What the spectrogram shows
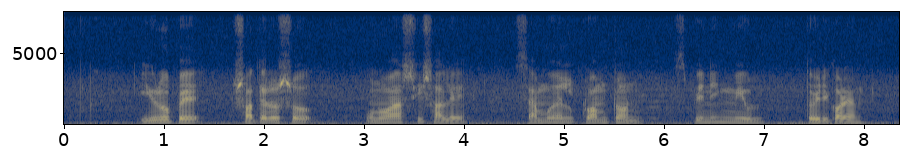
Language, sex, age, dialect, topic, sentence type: Bengali, male, 18-24, Standard Colloquial, agriculture, statement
